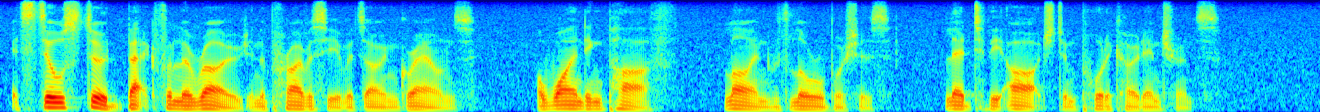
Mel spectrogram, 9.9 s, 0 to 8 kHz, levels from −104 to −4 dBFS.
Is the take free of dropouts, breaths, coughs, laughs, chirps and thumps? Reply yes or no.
yes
